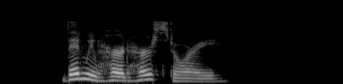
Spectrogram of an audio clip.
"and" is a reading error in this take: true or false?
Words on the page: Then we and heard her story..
false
